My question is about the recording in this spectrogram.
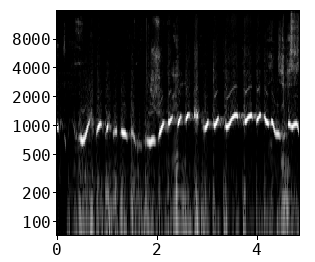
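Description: A person whistles an imitation of bird song: a clear, mid-pitched, wavering melody of short repeated phrases that rise and dip, fairly loud and continuous.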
